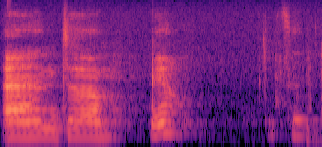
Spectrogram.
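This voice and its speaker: Speaking slowly in a lowish voice, a young Kurdish woman from Iran talks about her work as a visual artist during a casual studio interview. She hesitates often, reaching for words and leaning on fillers.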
